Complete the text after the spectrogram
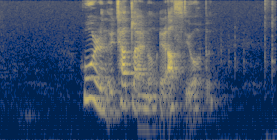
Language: Faroese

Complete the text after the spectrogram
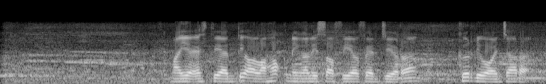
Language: Sundanese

